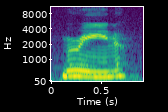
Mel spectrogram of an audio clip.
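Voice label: "marine", US English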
